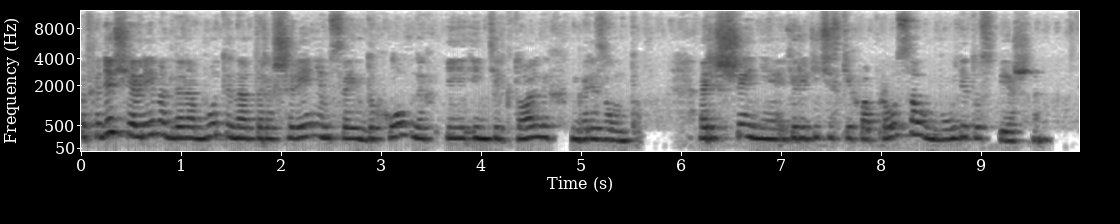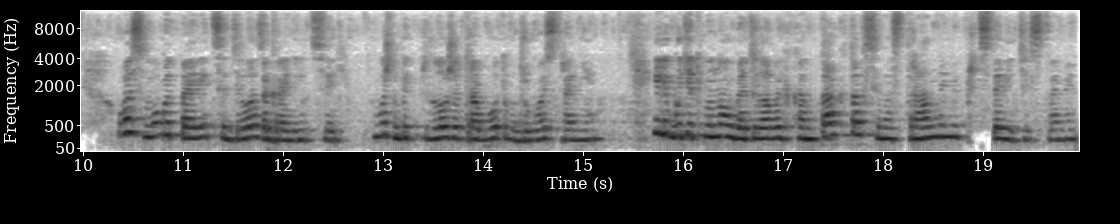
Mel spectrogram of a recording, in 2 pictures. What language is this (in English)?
Russian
